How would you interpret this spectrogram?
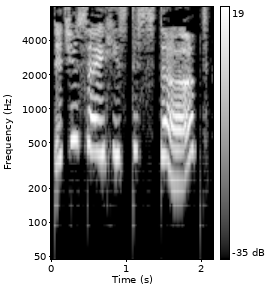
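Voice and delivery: high, drawn-out innocent question; mock-innocent needling; feigned mishearing. A narrator's reading. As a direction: tease with a slow, rising query. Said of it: "pretended not to have heard".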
